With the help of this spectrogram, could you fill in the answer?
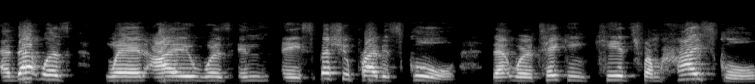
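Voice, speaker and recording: A man with an American accent talks at a high pitch. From New Jersey, US. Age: 50s. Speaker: DJ and music producer. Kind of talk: interview. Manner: hesitant, many fillers.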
